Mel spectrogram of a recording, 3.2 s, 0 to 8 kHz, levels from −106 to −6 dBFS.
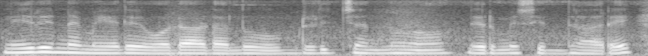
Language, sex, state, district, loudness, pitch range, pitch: Kannada, female, Karnataka, Bangalore, -15 LUFS, 170-180 Hz, 175 Hz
